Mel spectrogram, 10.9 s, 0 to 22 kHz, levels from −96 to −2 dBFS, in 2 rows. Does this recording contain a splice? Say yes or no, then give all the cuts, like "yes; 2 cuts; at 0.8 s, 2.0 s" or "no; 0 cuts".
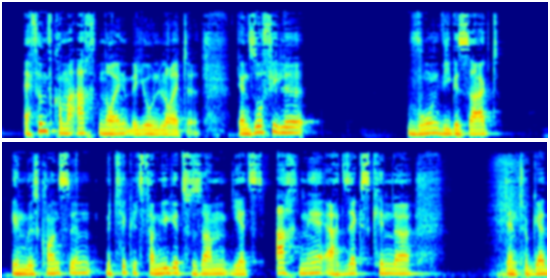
no; 0 cuts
